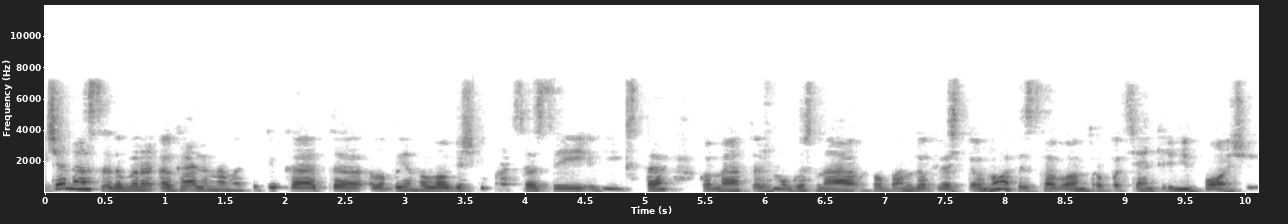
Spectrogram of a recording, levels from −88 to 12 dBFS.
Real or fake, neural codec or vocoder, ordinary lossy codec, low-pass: fake; codec, 16 kHz, 8 kbps, FreqCodec, larger model; AAC, 32 kbps; 7.2 kHz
